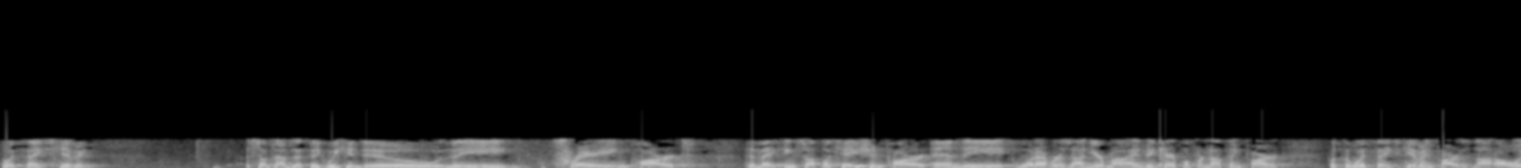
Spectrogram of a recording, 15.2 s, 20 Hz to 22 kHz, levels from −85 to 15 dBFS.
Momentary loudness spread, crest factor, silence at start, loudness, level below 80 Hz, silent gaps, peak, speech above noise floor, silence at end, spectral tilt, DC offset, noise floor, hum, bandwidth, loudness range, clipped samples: 10 LU; 12 dB; 0 s; -12 LUFS; -52 dBFS; none; 0 dBFS; 32 dB; 0 s; -9.5 dB/octave; under 0.1%; -43 dBFS; none; 4 kHz; 3 LU; under 0.1%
